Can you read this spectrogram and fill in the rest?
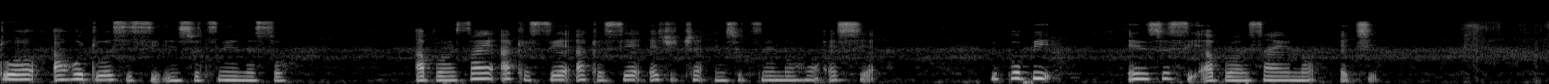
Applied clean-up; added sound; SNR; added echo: none; none; none; none.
